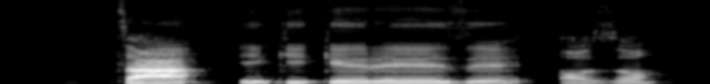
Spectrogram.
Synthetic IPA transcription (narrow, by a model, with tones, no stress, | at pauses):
taː˨˦ | i˦ki˨ke˦ɾe˦e˦ze˦ | ɔ˨zɔ˦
